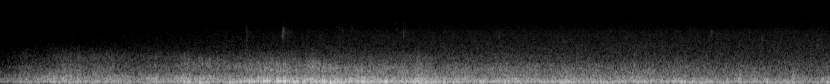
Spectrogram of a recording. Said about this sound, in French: Le 11 novembre, il savoure avec un plaisir immense la pluie tropicale qui s'abat sur lui. Elle le rince et le débarrasse du sel qui recouvre sa peau.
